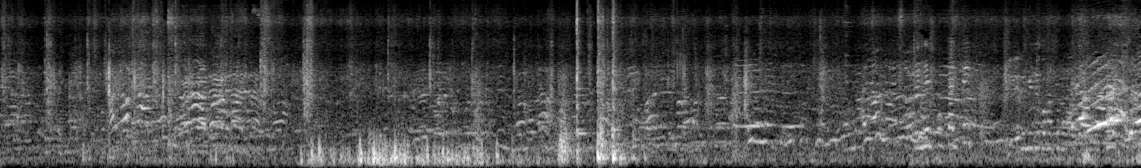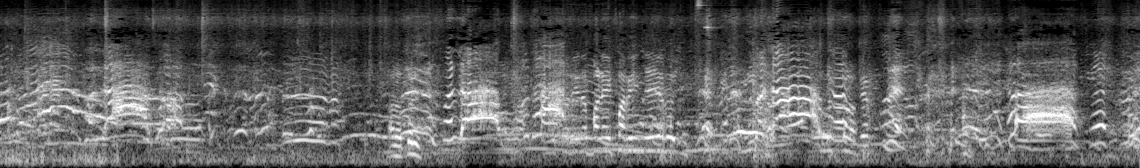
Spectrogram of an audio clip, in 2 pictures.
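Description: Several men and women talk and shout excitedly nearby.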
